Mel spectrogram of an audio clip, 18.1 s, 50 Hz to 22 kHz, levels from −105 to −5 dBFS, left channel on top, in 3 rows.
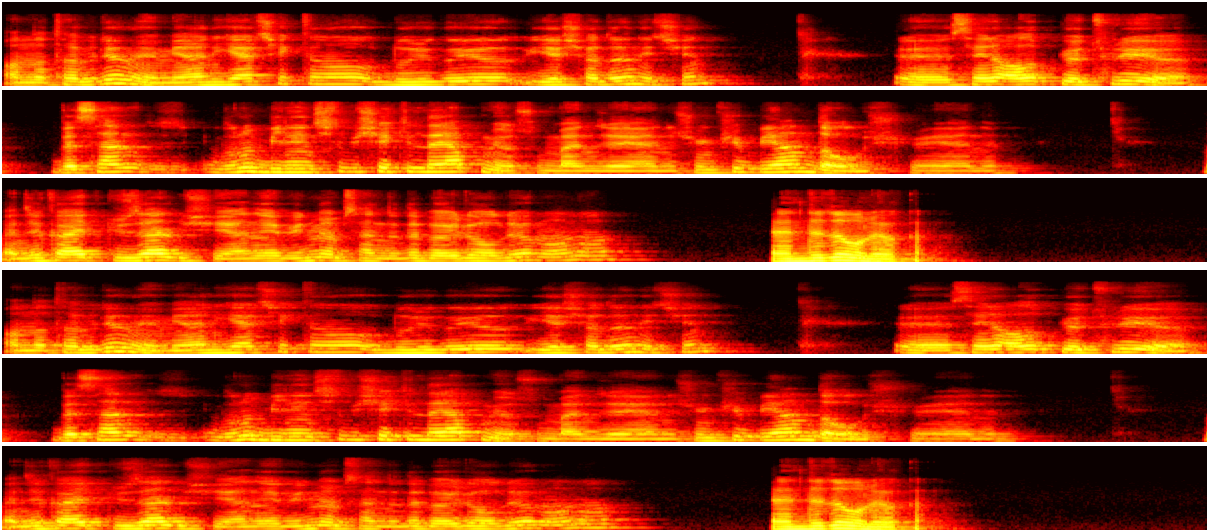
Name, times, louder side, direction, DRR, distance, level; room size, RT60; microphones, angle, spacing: voice 1, 0.0-3.6 4.5-6.0 6.3-11.0 12.0-15.2, left 1 dB, 55° left, 2.1 m, -31 dB
voice 2, 15.9-16.6, left 1 dB, 15° left, 1.0 m, -24 dB
15.0 x 9.4 x 7.5 m
head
